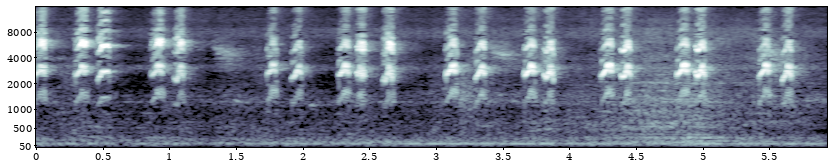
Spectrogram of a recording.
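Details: Sooty-headed bulbul chick calling to its parent, recorded as a lure: rasping chirps, mostly in twos, repeated nearly twice a second in an uneven rhythm over faint hum.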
